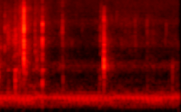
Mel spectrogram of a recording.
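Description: Sliced fennel tipped from a plastic measuring cup into a pot: a few soft crackles and sharp little knocks as the pieces land and shift, over a steady low hum.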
